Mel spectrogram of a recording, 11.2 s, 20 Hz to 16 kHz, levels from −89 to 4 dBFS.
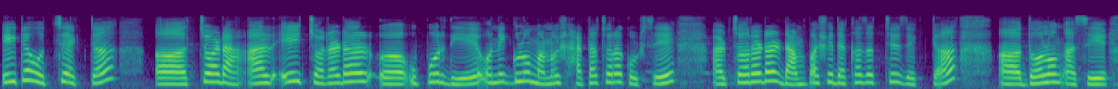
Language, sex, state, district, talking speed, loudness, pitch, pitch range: Bengali, female, West Bengal, Kolkata, 140 wpm, -16 LUFS, 300 Hz, 255-335 Hz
